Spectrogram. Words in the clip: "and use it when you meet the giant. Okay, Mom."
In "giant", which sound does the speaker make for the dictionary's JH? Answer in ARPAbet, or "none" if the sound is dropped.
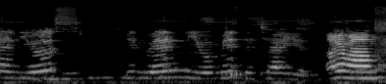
CH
